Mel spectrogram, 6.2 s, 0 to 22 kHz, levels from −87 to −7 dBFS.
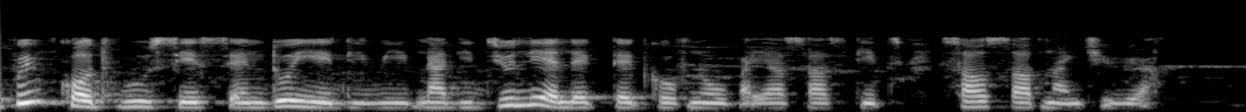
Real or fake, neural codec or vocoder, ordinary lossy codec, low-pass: real; none; none; 5.4 kHz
